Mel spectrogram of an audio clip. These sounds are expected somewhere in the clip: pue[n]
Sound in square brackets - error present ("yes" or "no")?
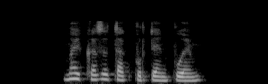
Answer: yes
